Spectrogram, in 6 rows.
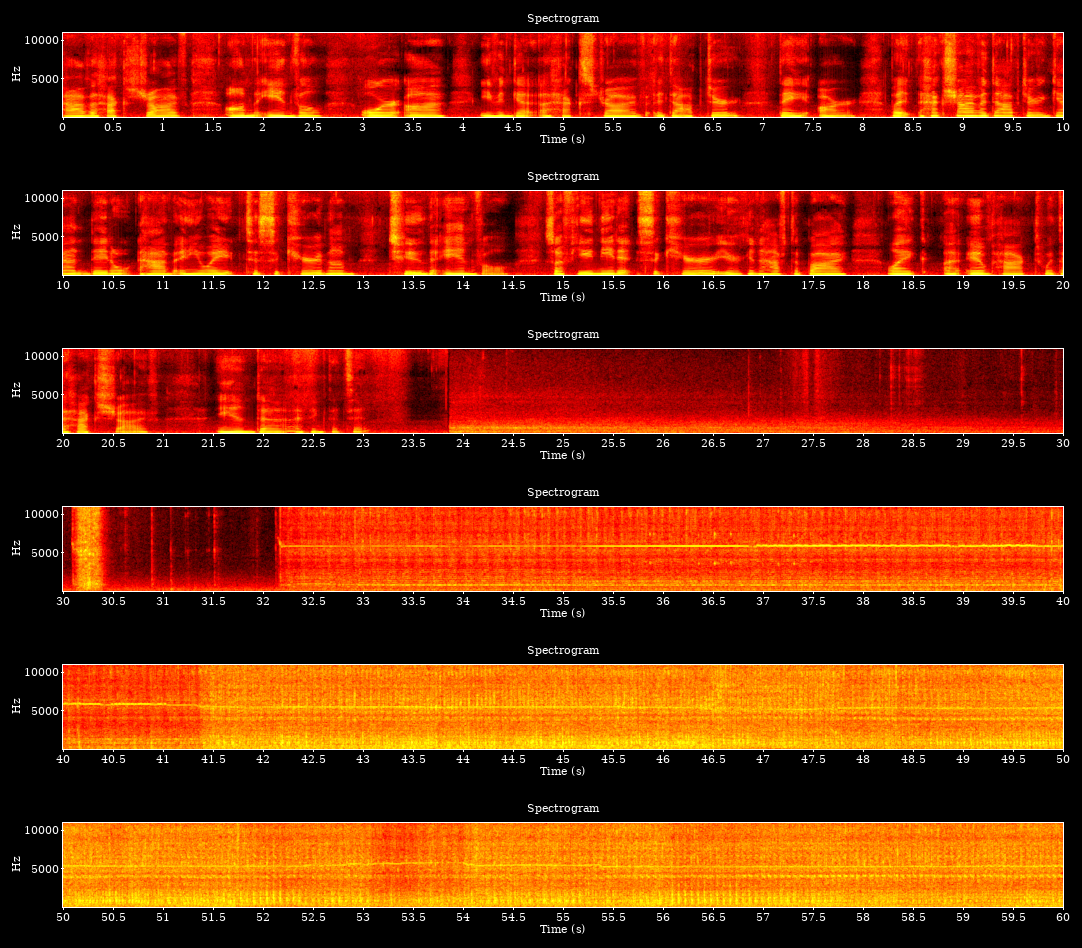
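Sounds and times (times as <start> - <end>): impact wrench whining and hammering: 29.5 - 31.2, 32.1 - 60.0.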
